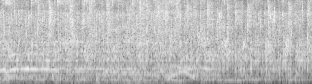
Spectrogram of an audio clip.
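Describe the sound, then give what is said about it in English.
A studio audience gives a round of applause for Delia Smith, a dense, steady wash of clapping that stays loud throughout, with a voice speaking over it. “A round of applause for Delia Smith.”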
